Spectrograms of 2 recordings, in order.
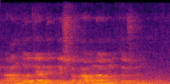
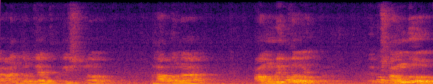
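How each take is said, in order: First: The compound word is run together smoothly as one. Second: The compound word is broken into two separate words. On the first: The speaker calls it right. "এরভাবে বলবেন" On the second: The speaker calls it wrong. "এইভাবে তো বলবেন না"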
